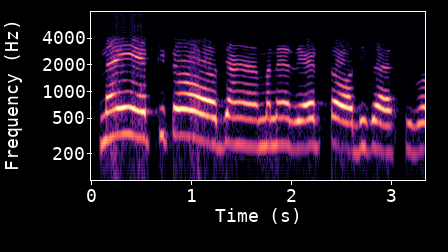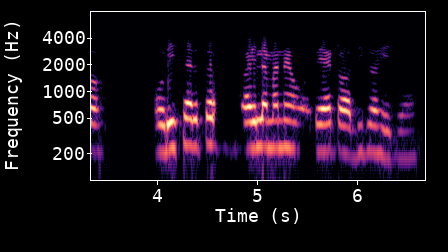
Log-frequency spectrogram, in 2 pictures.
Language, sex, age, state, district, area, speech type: Odia, female, 30-45, Odisha, Sundergarh, urban, conversation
